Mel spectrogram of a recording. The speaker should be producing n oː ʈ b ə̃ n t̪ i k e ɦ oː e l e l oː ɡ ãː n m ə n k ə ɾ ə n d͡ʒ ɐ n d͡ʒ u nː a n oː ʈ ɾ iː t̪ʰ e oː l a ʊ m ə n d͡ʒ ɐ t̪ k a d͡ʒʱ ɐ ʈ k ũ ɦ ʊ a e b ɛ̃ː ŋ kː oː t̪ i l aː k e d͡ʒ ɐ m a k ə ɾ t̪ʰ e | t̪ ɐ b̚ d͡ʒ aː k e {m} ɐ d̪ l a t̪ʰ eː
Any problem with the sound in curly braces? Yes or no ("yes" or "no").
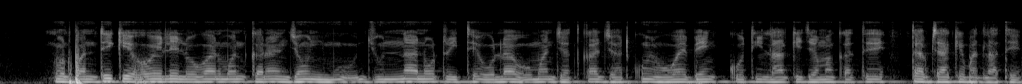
yes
